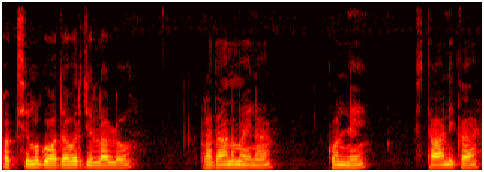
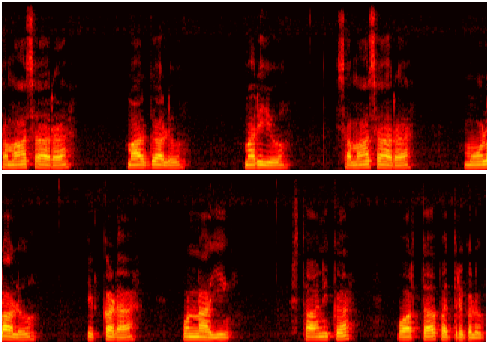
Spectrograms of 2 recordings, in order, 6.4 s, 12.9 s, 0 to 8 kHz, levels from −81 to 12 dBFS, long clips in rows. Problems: none marked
